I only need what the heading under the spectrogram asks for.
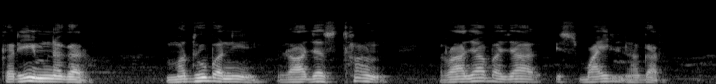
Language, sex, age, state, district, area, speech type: Urdu, male, 60+, Bihar, Gaya, urban, spontaneous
